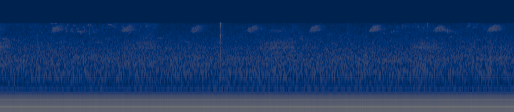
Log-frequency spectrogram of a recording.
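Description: A bird chirping over a steady hiss: a short high chirp about every three quarters of a second. One sharp click about four seconds in.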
